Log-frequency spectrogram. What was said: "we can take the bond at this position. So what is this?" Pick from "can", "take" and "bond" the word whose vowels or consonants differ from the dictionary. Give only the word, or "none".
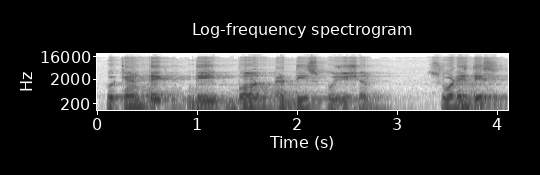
bond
